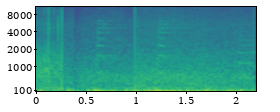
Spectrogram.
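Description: A flock of geese looking for lunch in the grassy area beside a waterfront trail along the Willamette River gives a few faint honks outdoors, half buried under steady low wind rumble against the microphone. No one speaks.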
